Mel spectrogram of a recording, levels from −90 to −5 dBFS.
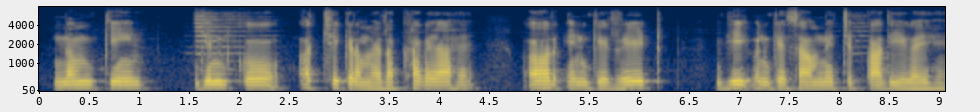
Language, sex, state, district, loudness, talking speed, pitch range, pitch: Hindi, male, Uttar Pradesh, Varanasi, -19 LUFS, 120 wpm, 110-120 Hz, 115 Hz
